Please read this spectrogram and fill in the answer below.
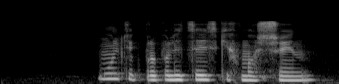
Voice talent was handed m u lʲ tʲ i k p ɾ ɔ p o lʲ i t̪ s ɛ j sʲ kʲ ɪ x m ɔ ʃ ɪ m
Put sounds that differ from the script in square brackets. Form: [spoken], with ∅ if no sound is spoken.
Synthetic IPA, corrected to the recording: m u lʲ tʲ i k p ɾ ɔ p [ɔ] lʲ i t̪ s ɛ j sʲ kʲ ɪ x m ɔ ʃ ɪ [n]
